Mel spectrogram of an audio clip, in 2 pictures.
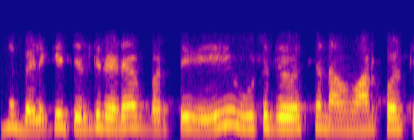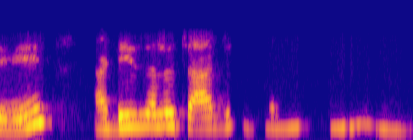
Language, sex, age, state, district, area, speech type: Kannada, female, 45-60, Karnataka, Bellary, rural, conversation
